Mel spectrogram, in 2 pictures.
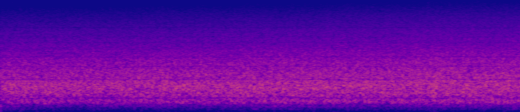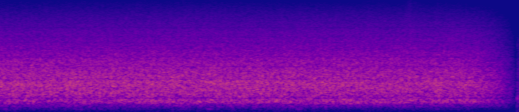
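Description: River flowing past a sandy beach near a riverside campsite in Idaho: a steady, broadband rush of moving water, constant and fairly loud, with no breaks and nothing else heard over it.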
